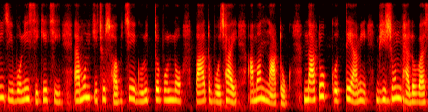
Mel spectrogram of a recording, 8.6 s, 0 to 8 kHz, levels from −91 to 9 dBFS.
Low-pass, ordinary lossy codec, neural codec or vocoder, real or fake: 7.2 kHz; none; codec, 16 kHz, 0.9 kbps, LongCat-Audio-Codec; fake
